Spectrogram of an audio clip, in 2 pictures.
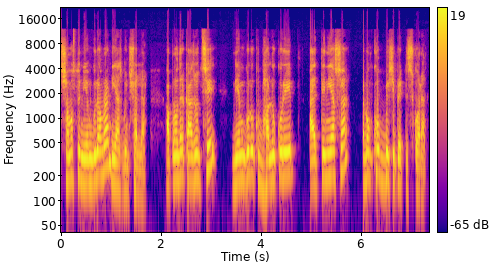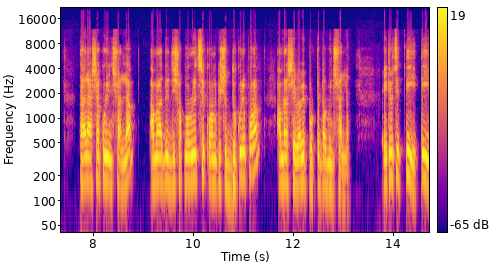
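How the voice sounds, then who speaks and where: A man's voice: on the high side, dark tone, no room sound. A man teaching Quran reading online, patiently repeating letter sounds again and again for practice. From Bangladesh. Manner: repeats syllables over and over for practice. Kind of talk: online lesson, drilling Arabic letter sounds.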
